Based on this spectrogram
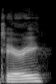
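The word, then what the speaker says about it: P. Terry's: The P is silent. We're supposed to be saying Terry. It's just Terry.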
